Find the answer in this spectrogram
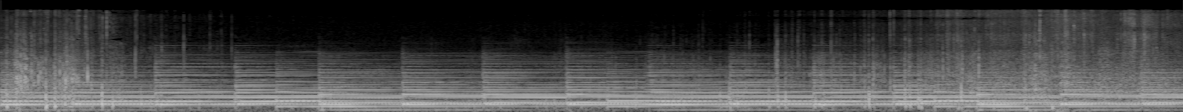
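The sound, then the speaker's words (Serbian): Horse hooves clip-clop in a steady, even rhythm for about twelve seconds, clear and moderately loud with no talking. “Konj.”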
